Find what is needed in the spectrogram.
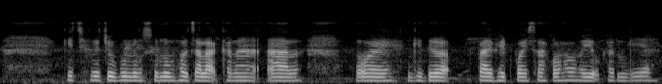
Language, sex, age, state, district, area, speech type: Santali, female, 30-45, West Bengal, Jhargram, rural, spontaneous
